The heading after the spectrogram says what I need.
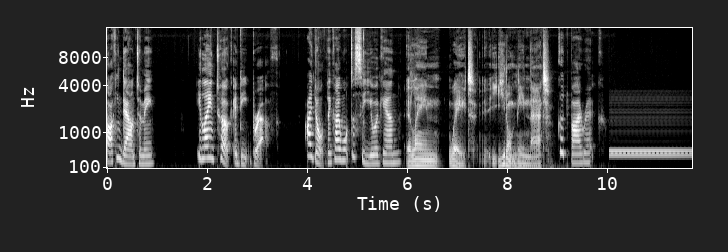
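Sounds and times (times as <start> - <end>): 
speech: 0.0 - 1.0, 1.8 - 3.3, 4.0 - 10.0
telephone line tone: 10.0 - 11.6.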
